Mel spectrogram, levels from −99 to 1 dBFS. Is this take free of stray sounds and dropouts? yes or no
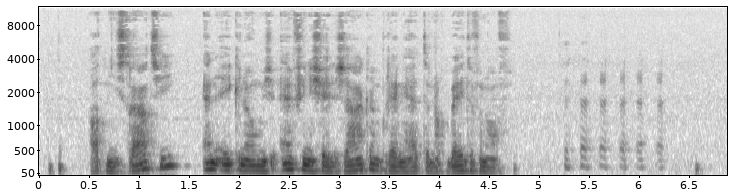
no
